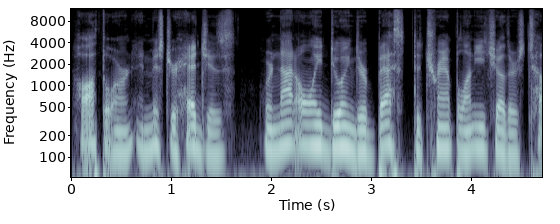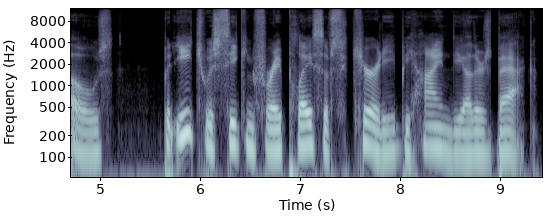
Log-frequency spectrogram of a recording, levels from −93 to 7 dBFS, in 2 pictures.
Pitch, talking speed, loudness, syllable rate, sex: 125 Hz, 185 wpm, -20 LUFS, 4.9 syllables/s, male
